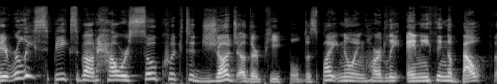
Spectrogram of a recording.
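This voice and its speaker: In a very clean recording with a silent background, a man talks at a fairly quick pace, his high pitch making very wide swings. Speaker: anime reviewer. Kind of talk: video essay narration. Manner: mumbling, just woke up.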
